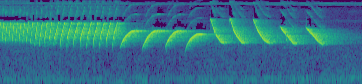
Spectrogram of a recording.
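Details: Belgian canary song meant to make other canaries sing, opening with a rapid rattling trill, then slower series of rising-falling swept whistles about three per second, fading at the end.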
